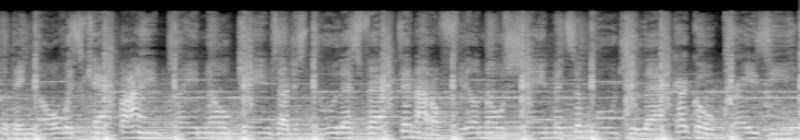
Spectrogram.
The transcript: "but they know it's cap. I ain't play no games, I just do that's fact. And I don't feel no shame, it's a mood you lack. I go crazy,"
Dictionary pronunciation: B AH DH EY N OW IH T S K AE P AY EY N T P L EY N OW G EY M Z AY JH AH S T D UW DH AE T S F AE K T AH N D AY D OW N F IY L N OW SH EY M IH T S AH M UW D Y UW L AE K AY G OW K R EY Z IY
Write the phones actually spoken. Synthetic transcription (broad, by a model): DH EY N OW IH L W K AE P AY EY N P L EY N OW G EY M Z AY JH AH S D UW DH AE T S F AE K T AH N AY D OW N F IY L N OW SH EY M IH T S AH M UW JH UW L AE K AY G OW K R EY Z IY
